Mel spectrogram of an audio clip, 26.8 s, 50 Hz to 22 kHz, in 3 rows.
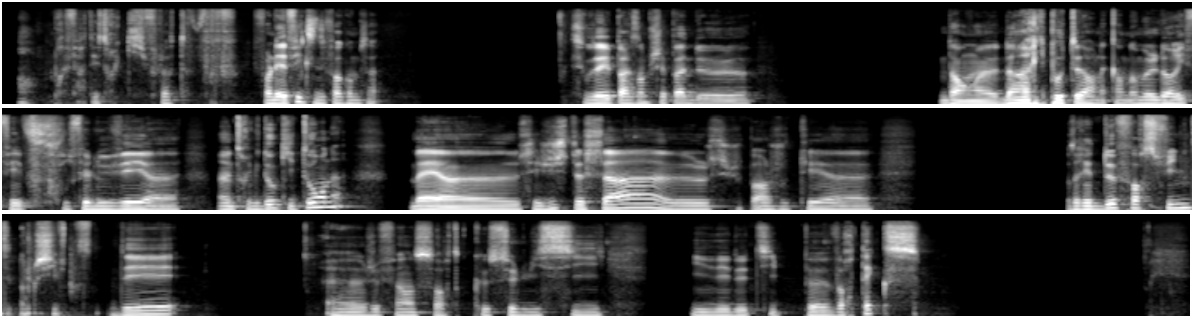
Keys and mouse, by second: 12.1 click, 13.6 click, 17.8 shift+d, 18.2 Escape, 21.6 click, 22.2-24.0 drag.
